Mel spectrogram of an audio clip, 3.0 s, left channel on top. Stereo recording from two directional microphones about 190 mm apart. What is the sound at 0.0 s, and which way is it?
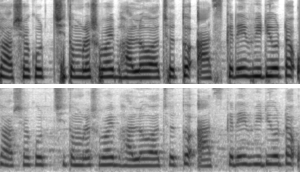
Speech, 55° left (ahead or behind).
